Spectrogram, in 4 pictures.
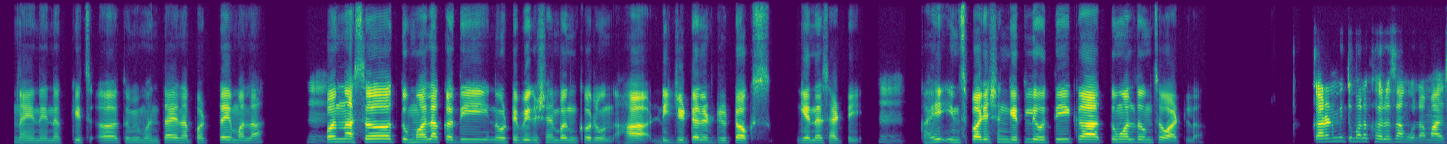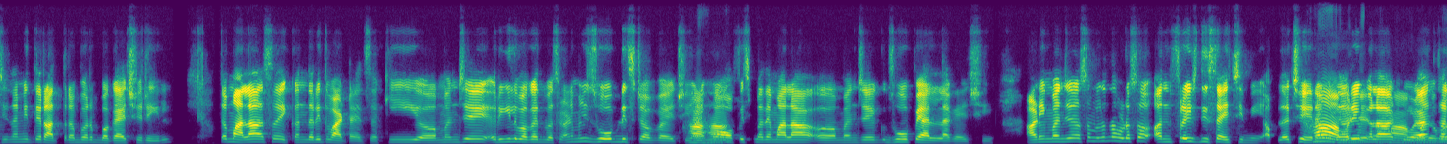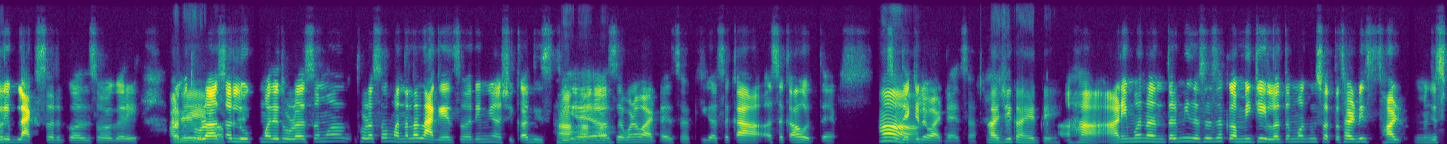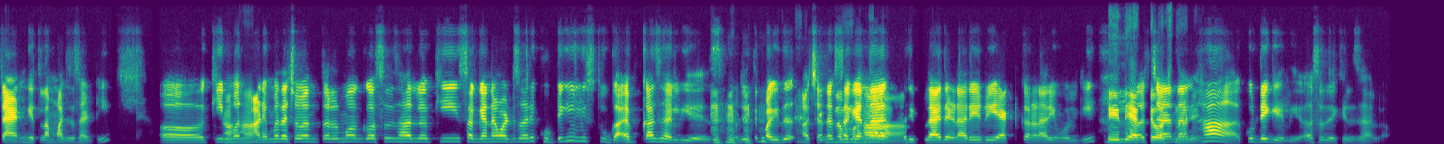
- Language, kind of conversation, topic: Marathi, podcast, तुम्ही सूचना बंद केल्यावर तुम्हाला कोणते बदल जाणवले?
- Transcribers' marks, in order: in English: "डिटॉक्स"; tapping; in English: "अनफ्रेश"; in English: "ब्लॅक सर्कल्स"; other background noise; laugh; in English: "डेली ॲक्टिव्ह"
